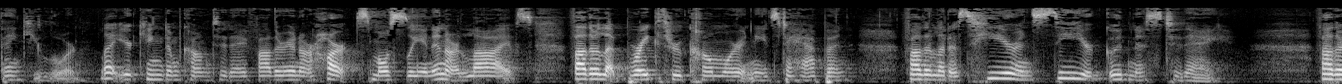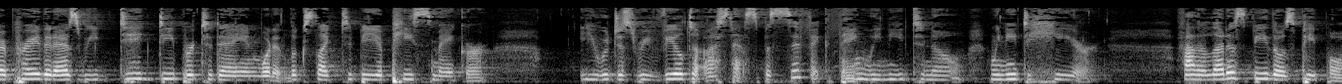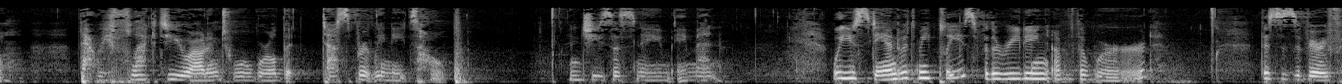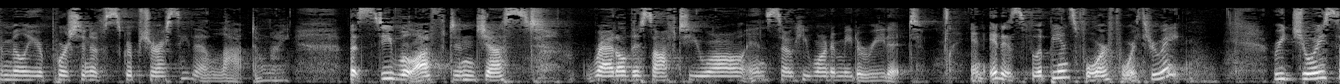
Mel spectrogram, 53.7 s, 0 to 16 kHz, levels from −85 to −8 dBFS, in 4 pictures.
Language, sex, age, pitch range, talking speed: English, female, 40-59, 175-210 Hz, 165 wpm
